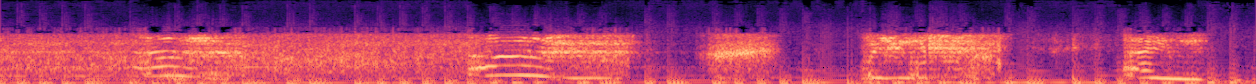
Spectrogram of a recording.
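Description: A woman's drawn-out moans over a telephone line, rising and falling in pitch several times, with background music running underneath.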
